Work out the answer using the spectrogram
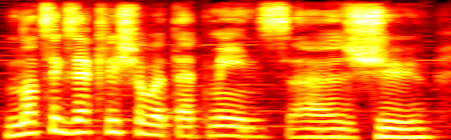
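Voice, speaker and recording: A man's voice: a little high, fairly quick, muffled recording, soft background music. A man streaming a game, chatting casually with viewers in a rambling, self-interrupting, playfully dramatic way. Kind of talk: casual live-stream chat while gaming.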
